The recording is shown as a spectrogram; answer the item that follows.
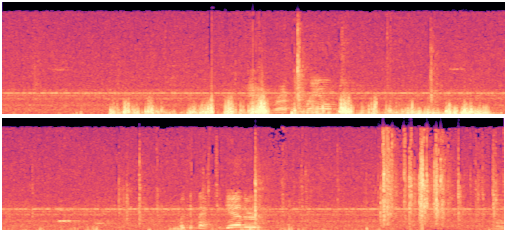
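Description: A man's indistinct speech for several seconds, then a few more words, with a quick cluster of sharp clicks near the end from handling a folded wooden easel and its bungee cord.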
